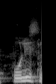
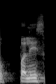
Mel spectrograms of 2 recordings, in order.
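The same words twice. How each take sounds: First: पुलिस said POO-lis, rounded first vowel; wrong pronunciation. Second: पुलिस said puh-LEES, neutral first vowel; correct pronunciation. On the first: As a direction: stretch the 'oo' at the start of पुलिस. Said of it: "पुलिस नहीं पढ़ेंगे". (पुलिस को 'पूलिस' जैसा बोलना) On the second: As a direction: begin पुलिस with a quick 'puh', then 'lees'. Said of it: "इसको पुलिस पढ़ेंगे". (पुलिस को 'पलीस' जैसा बोलना) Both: Shown as a demonstration.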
